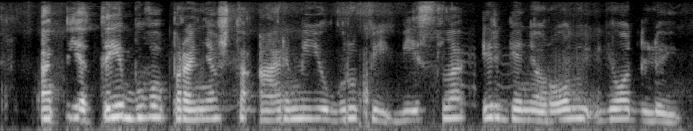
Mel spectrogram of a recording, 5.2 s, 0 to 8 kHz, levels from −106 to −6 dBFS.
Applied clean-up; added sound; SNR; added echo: neural separator model SepFormer DNS4.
